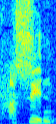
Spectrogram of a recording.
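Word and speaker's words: حصين: Bisod ya, Hasin. Kalau Sin Husain bacanya. Kalau Sod Hasin bacanya.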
